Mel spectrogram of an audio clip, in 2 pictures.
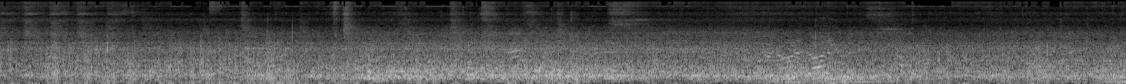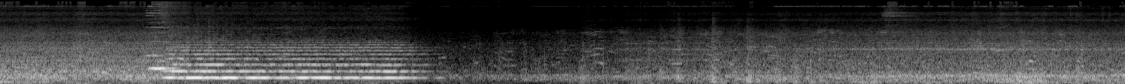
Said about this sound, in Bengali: Santragachi Digha first passenger train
